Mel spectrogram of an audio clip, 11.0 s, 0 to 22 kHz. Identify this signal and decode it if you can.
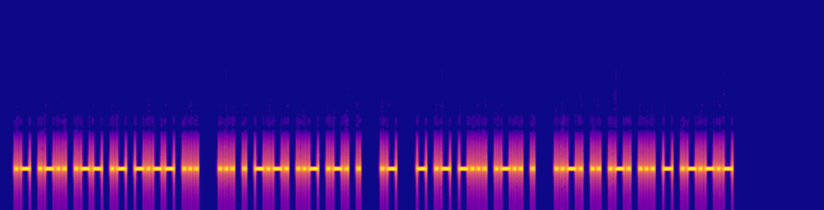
Morse code, heard as a keyed tone, about 30 wpm, 700 Hz. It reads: ALWAYS SECURE A TABLE FIRST.
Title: Sentences from Top 1200 Words 30wpm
